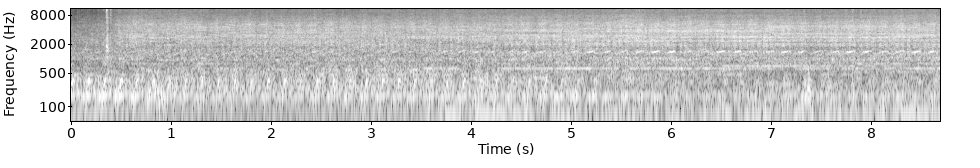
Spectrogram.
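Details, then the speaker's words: 1999 Jeep Grand Cherokee 4.7L V8, 146,000 miles, first start after purchase: lumpy uneven idle with stumbling beats about three a second, whole Jeep shaking; owner suspects a misfire or a big cam, before spark plug replacement. "oh yeah that is not good the whole Jeep is shaking yeah I've got a pretty bad shape to it here i'll give you guys listen either it's got a huge cam in it or its misfiring"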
